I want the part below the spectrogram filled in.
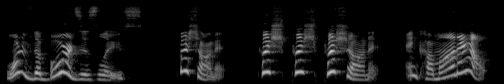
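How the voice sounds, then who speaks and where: A woman puts on a chattering female goose with a high, bright voice. She talks fast and says her words two or three times. Her pitch leaps all over. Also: huge pitch swings, gravelly, exaggerated voice. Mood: excited. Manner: stutters repeated phrases.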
